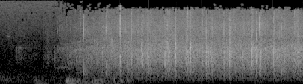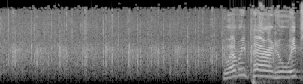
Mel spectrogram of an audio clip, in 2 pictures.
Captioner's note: applause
